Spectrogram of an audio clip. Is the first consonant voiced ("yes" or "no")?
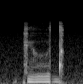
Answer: no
